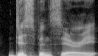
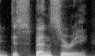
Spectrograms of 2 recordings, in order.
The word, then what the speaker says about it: dispensary: Also, Lewis has advised me during the break that I said dispensary and that it is actually a dispensary.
